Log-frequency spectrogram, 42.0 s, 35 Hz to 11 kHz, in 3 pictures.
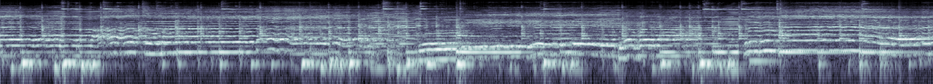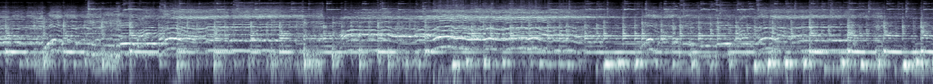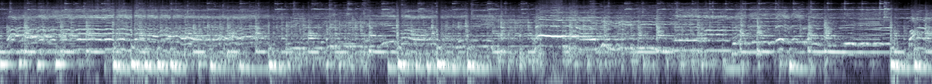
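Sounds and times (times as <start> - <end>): man singing devotional melody: 0.0 - 41.9
hand drum: 14.7 - 41.9.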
